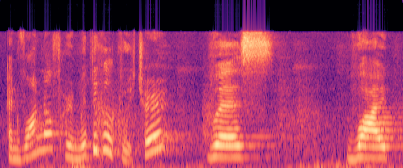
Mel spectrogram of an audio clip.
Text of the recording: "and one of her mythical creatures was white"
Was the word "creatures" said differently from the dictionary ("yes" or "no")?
yes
